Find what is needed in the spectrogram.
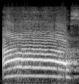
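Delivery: put-on loud, high girl's scream of terror. A narrator's reading. Cindy screaming as the wolf comes to eat her. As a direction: shriek as the wolf lunges. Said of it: "screamed Cindy".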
